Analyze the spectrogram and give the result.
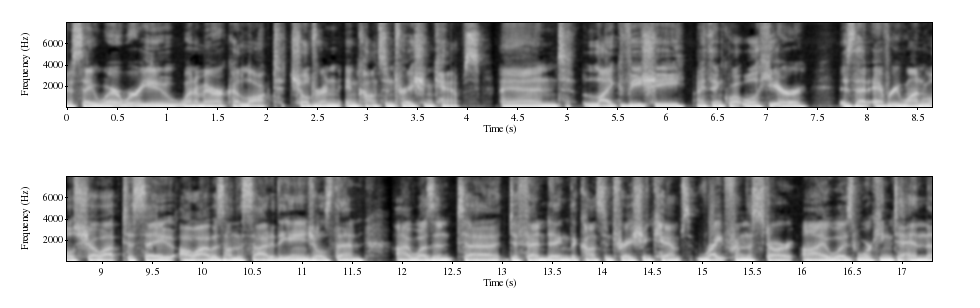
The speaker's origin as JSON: {"language": "English", "country": "Canada", "also_born_or_lived": "United Kingdom", "moved": "yes", "said": "as a Canadian who's then lived in the United Kingdom"}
